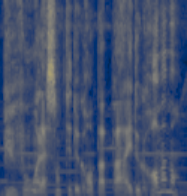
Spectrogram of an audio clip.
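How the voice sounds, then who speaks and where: A cheerful cartoon elephant father , played by a man, with a swooping, animated delivery. He is doting and good-natured, with loud music playing behind him. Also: mid-range voice, fairly quick, lightly acted. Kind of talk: French children's cartoon acting.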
